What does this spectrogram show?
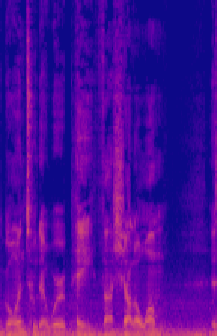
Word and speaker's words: Thashalawam: Which in the Hebrew is pronounced Thashalawam, Thashalawam. And this word pay in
